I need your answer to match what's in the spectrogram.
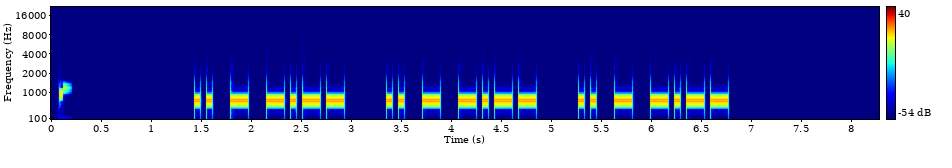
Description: Morse code, heard as a keyed tone, about 20 wpm, 700 Hz. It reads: ITY ITY ITY
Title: Multi-letter Phonemes Repeated 3x 20wpm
